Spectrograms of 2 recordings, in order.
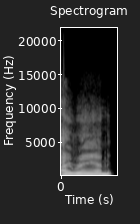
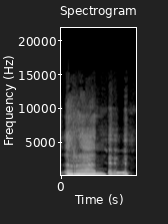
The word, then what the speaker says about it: Iran: You're not saying it correctly. It's not Iran. It's Iran.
